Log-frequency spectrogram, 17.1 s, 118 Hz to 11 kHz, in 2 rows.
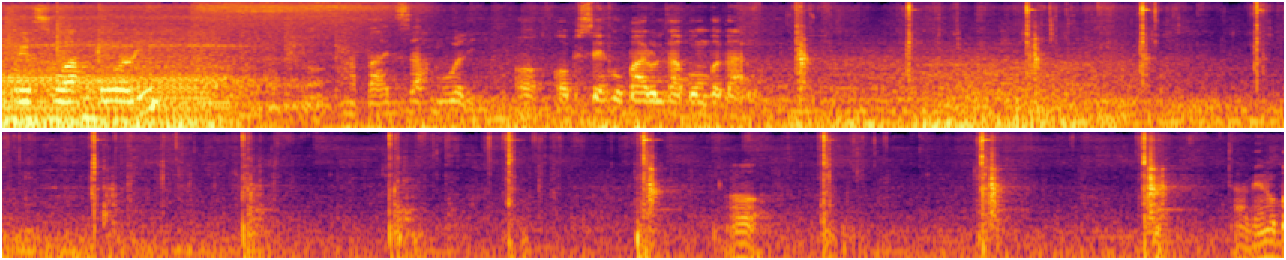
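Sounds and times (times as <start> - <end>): engine running: 0.0 - 2.0, 4.8 - 13.2, 13.8 - 16.6
water pump growling and scraping: 4.8 - 13.0
sharp ticks: 5.3 - 10.4, 15.0 - 15.4, 16.1 - 16.5.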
